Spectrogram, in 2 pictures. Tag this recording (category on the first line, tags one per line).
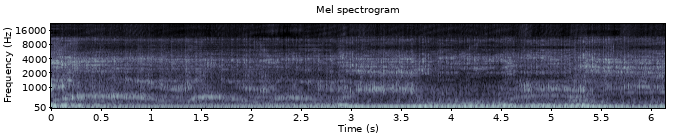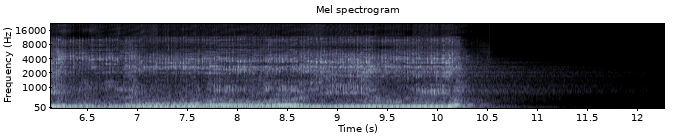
Sound effects > Experimental
Fantasy
Frightening
fx
gamedesign
Groan
gutteral
Monstrous
Otherworldly
Reverberating
sfx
